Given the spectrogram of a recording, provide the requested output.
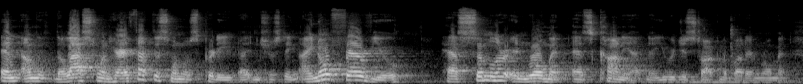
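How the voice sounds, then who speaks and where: A man with an American accent and medium pitch talks at a fairly quick pace with lively intonation, with noticeable background noise and audible room echo. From northwestern Pennsylvania. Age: 60s. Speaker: local TV talk show host. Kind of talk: casual interview.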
